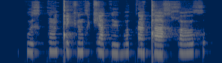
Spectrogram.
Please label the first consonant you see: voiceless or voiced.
voiceless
